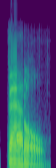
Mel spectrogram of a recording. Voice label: "battle", American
